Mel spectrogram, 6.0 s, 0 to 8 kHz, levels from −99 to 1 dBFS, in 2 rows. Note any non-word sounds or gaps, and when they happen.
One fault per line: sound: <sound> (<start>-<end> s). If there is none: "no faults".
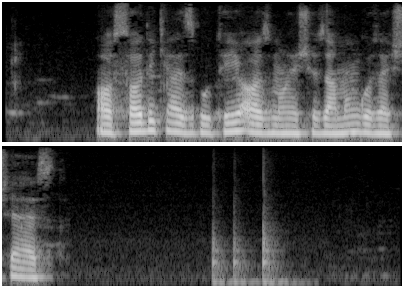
sound: thud (4.6-5.4 s)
